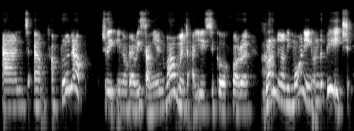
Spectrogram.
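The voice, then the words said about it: Sri Lankan English accent. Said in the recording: “I'm originally from Sri Lanka, if you're trying to place my accent.”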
